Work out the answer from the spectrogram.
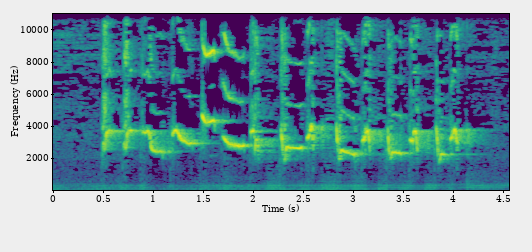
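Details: Greater green leafbird (cucak ijo) singing energetically in jamtrok style, with ciblek mimicry and rolling phrases: rapid, clear, slurred whistled notes, roughly two per second, in uneven bursts, over faint low background hum.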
